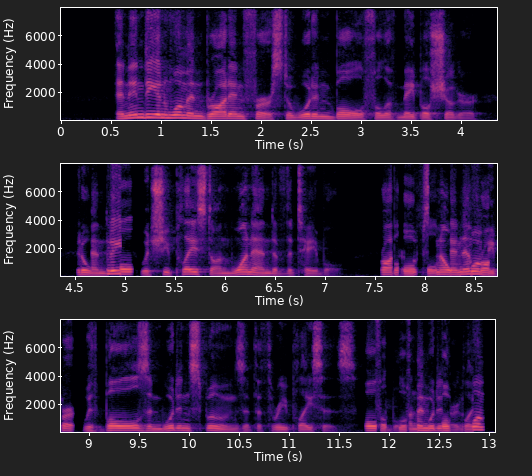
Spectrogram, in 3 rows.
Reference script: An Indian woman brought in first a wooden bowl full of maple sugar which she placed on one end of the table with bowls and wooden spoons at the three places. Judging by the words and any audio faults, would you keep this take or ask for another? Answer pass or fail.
fail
